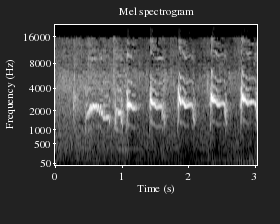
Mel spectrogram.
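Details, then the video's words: Female cream-vented bulbul, used as a lure to trap the species in forest: a long wavering whistle followed by a regular series of sharp, downslurred notes, about two per second. "SUARA ASLI KAPAS TEMBAK BETINA"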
